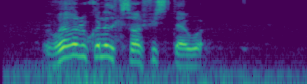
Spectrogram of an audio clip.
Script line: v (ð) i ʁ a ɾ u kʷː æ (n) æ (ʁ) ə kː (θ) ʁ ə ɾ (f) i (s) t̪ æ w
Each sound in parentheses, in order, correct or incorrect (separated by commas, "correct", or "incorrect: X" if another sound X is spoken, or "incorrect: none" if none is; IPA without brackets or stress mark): incorrect: ʁ, correct, incorrect: ð, incorrect: s, correct, correct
